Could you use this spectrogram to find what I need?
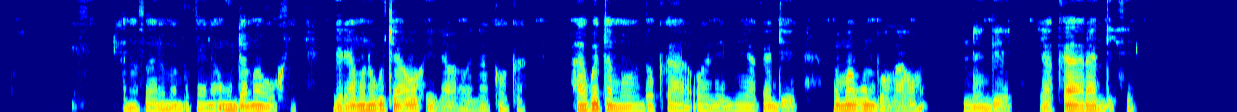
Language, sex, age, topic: Oshiwambo, male, 18-24, agriculture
